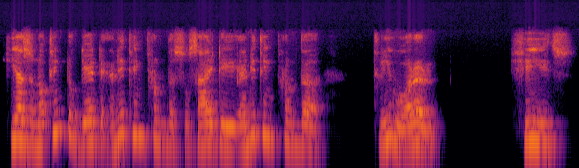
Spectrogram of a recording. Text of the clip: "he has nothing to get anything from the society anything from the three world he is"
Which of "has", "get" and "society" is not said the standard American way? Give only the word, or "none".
none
